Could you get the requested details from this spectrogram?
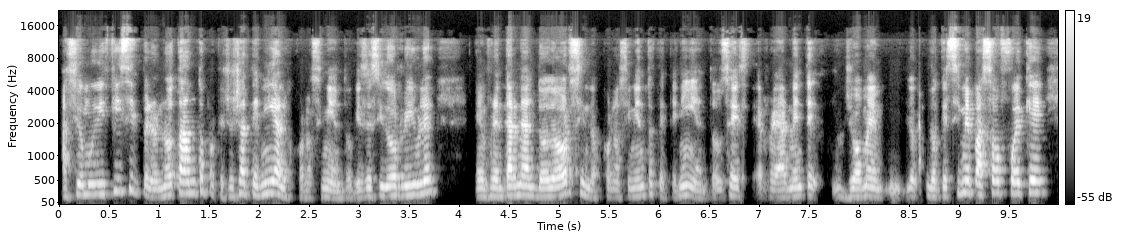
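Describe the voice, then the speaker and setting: A woman, a pelvic floor specialist giving an informal workshop talk, candid and chatty, talking straight to her listeners with frequent filler sounds. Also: mid-range voice.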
